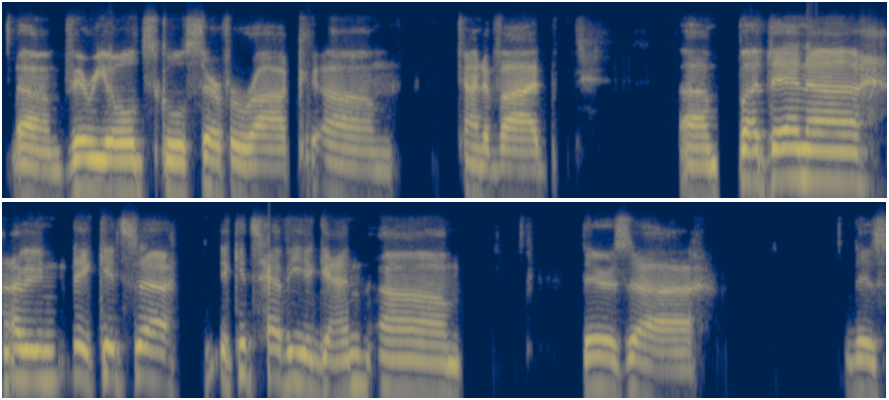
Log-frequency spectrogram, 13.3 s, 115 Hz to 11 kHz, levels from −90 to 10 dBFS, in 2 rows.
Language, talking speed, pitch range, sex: English, 120 wpm, 130-175 Hz, male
